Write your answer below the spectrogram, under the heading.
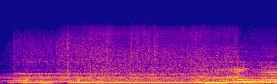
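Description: A boat's engine rumbles steadily as it pulls in to dock at a prison jetty with a watchtower, amid rain and splashing water, then grows louder with a dull low bump against the jetty near the end.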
